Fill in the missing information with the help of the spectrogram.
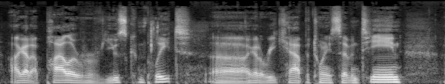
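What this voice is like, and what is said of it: Slightly weird, sick-sounding voice. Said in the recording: “got a cold. Uh, that's why my voice is a little bit weird.”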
